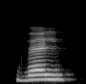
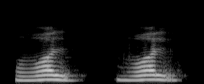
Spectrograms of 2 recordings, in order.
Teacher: कितना फर्क है ना? वेल बारीक है, वल मोटा है, पुर है, तो इसको मोटा पढ़ना है, पुर पढ़ना है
